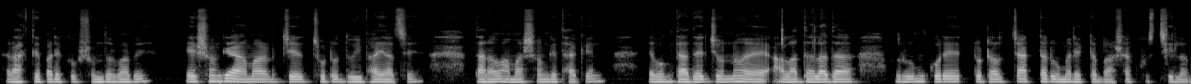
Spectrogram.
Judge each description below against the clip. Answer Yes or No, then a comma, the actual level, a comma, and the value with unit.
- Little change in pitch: Yes, narrow, 1.4 semitones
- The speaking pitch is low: Yes, low, 120 Hz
